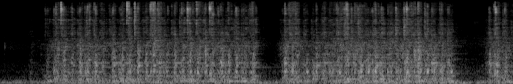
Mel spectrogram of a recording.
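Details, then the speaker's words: Car front push-in wheel bearing, axle removed, hub spun by hand before replacement: rough, gritty whirring grind fading as it slows; worn wheel bearing, replaced. "something tells me that's not supposed to not supposed to hear any sounds when you're spinning"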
